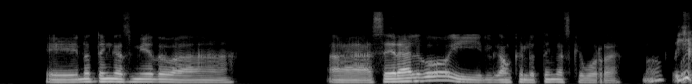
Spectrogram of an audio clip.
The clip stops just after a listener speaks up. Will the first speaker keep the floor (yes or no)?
no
